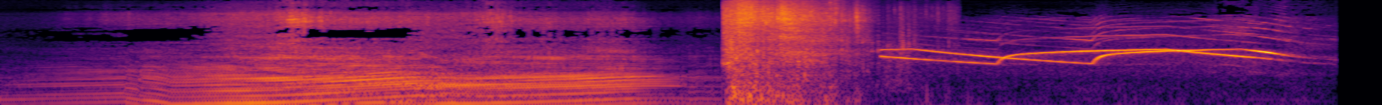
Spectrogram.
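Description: Motorcycle engine running and accelerating under way, then a loud crash about ten seconds in, lasting about two seconds. After the crash an emergency-vehicle siren wails, rising and falling in pitch, until it cuts off near the end.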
